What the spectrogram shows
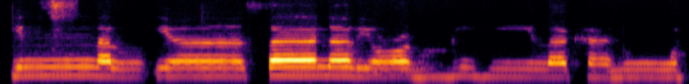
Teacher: Huruf kafnya ada mengeluarkan nafas, mengeluarkan udara.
